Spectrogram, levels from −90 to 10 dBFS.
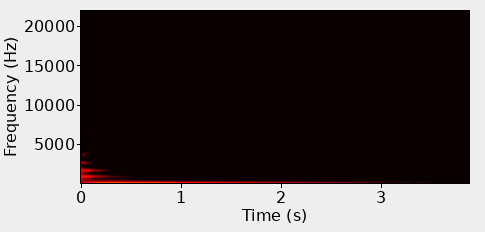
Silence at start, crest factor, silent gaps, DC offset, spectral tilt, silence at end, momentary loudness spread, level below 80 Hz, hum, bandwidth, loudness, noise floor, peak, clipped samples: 0 s; 14 dB; none; under 0.1%; -5 dB/octave; 1.3 s; 17 LU; -62 dBFS; none; 2.7 kHz; -52 LUFS; -88 dBFS; -40 dBFS; under 0.1%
